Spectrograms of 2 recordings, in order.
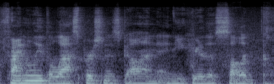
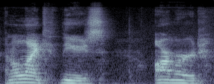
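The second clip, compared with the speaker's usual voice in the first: louder, building resentment; rising anger; 8 dB louder than usual. Acted. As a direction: let the anger swell. Bartender's angry rant.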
